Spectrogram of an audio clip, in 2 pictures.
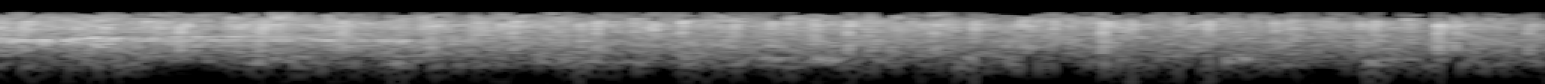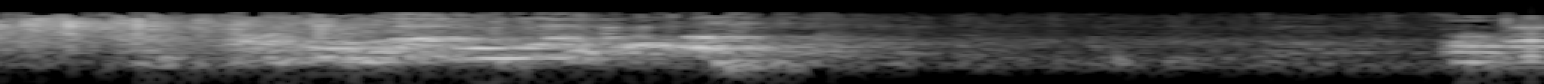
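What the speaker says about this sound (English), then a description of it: "Let's clap it up." Audience applause for a guest on a live podcast recording, a broad burst of clapping that carries on for several seconds, then gives way to talk and background voices before fading out.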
